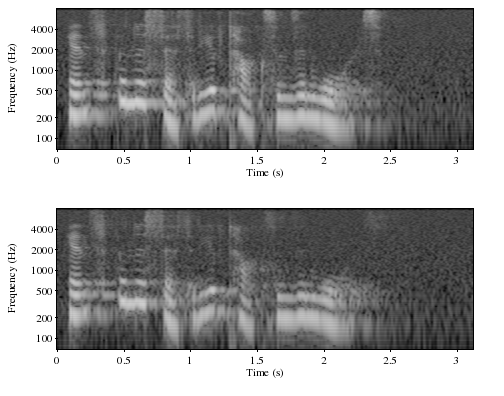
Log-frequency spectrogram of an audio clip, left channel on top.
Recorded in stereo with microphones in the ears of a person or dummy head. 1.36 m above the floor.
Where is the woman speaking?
5° left (ahead or behind), 1.5 m; by 2.5 s 65° left (ahead or behind), 1.9 m.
